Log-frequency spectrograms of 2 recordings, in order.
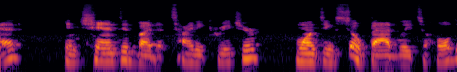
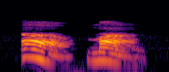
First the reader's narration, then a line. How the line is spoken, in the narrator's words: Janie said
